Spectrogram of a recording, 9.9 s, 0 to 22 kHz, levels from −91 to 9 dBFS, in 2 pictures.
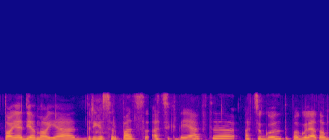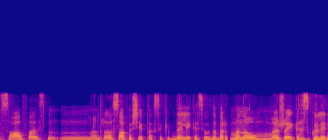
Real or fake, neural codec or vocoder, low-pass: real; none; 7.2 kHz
